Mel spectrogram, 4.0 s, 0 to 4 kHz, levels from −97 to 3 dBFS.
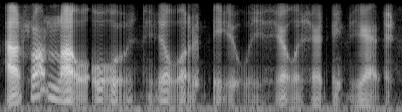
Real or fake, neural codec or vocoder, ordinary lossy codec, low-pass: fake; autoencoder, 22.05 kHz, a latent of 192 numbers a frame, VITS, trained on many speakers; none; 3.6 kHz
